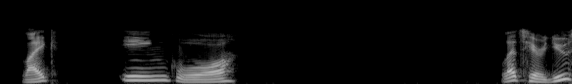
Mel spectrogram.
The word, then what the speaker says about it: Yīngguó: English people translates to Yīngguórén where,Yīngguó is pronounced with a high level tone on the i and a mid rising tone on the o, like Yīngguó Lets hear you say Yīngguórén Good!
